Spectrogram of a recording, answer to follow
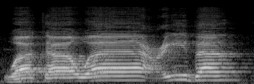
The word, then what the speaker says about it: وَكَوَاعِبَ: I want you to allow the ayn to have an e sound. Iba. Wa, ka, wa, iba, at.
